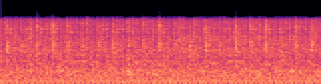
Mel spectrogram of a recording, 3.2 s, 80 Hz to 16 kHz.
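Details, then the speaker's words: 1966 Ford 3000 tractor after a carburetor rebuild, fixing a fuel leak and half-choke running. Steady, even idle with a soft patter around 80 per minute, no misses or leaks; normal. "but yeah I hit the key it fires right up idle's good did just a little more adjustment on the low speeed screw"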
